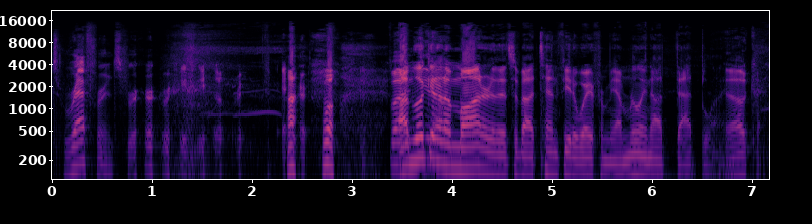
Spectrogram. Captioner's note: both laugh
